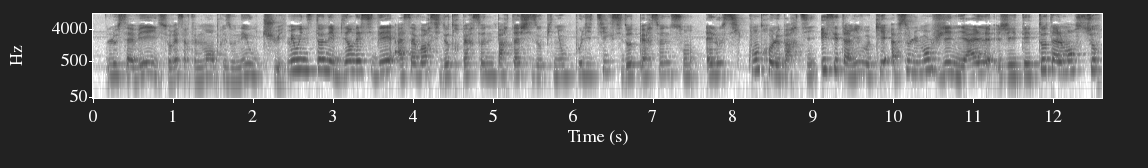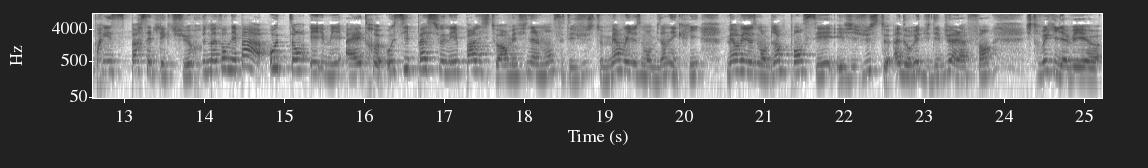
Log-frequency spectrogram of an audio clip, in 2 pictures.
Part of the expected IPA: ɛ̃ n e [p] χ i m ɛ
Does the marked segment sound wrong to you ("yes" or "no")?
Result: yes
